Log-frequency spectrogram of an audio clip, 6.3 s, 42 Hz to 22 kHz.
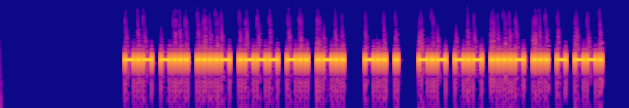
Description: Morse code, heard as a keyed tone, about 37 wpm, 700 Hz. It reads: KB4JDL DE KK4STG
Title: USA Callsign DE Callsign 40wpm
